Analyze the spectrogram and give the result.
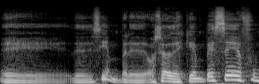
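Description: A man with a Rioplatense accent talks in a dark, mellow tone, his pitch swinging very widely. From Argentina, Rosario. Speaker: harmonica player. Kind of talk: casual interview.

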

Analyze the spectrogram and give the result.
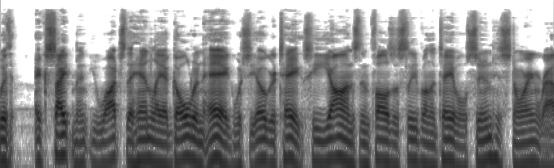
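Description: The intonation stays fairly level as the speaker reads aloud in a natural voice.

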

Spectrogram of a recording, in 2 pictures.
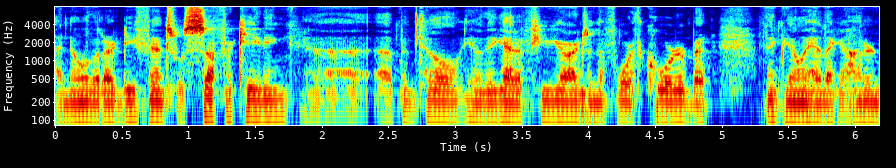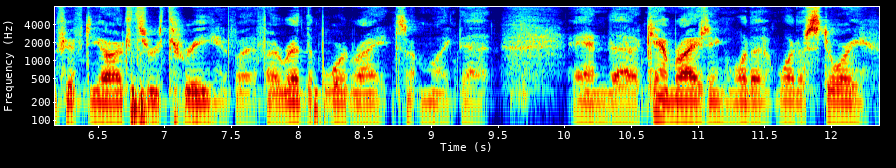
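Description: A man with an unremarkable speaking voice talks at a fairly quick pace, fairly low in pitch, with fairly even intonation. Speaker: head football coach. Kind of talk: press conference statement. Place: hall. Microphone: podium.

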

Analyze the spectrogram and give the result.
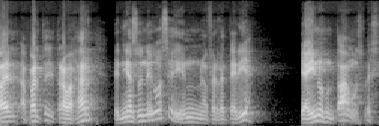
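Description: This man talks at a fairly quick pace. His tone is bright and sharp, and his pitch swings very widely. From Guatemala. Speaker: pastor. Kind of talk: sermon. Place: church. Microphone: handheld.

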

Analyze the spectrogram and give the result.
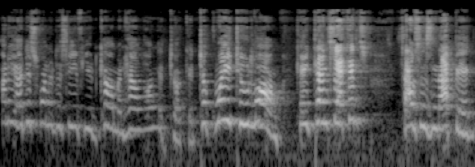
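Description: In a cartoonish character voice, a female-sounding speaker uses an extremely high pitch at a moderate pace with hardly any pauses. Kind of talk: comic domestic sketch. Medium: puppet show. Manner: menacing in a joking way; nagging, demanding, petty.

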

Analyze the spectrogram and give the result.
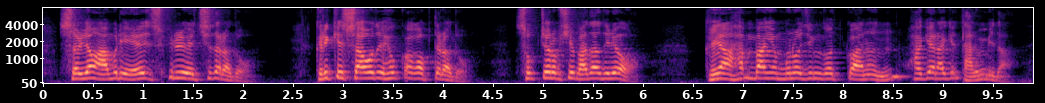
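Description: The voice moves through ordinary pitch variation over a quiet background. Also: man, high pitch for a man, moderate pace. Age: 60s. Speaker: pastor. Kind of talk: sermon. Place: home room. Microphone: lapel.

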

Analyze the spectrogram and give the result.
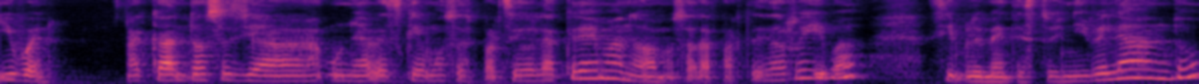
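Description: Talking at a very fast pace, this dark, mellow voice carries vocal fry and very wide pitch swings. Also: woman. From Peru. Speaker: pastry chef and cooking youtuber. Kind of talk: tutorial. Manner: hesitant with frequent filler sounds.

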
